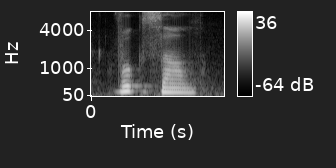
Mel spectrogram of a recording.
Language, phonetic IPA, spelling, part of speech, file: Ukrainian, [wɔɡˈzaɫ], вокзал, noun, Uk-вокзал.ogg
- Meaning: train station, railroad station, railway station, depot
